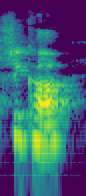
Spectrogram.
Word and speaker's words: Shikha: Yeah, Shikha. So Shika. Shikha. So easier is like Chicago. Remove the go.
